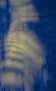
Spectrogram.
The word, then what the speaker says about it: rho: And the parameter for the correlation is this Greek letter rho. It's not a P, that is the Greek letter rho. I'll go ahead and spell it for you.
